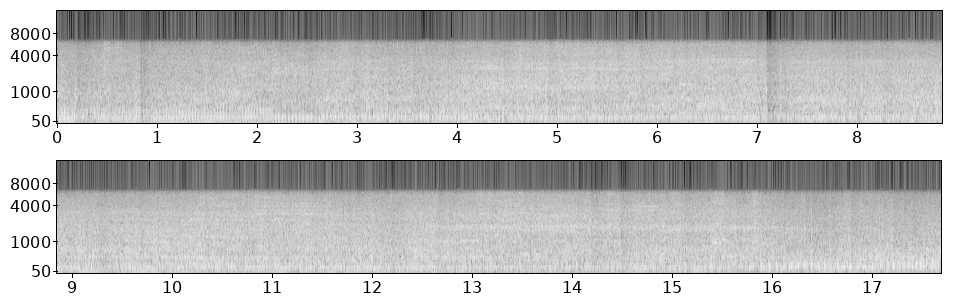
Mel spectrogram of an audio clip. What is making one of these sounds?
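Motorbike engines hum and buzz along a busy street.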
